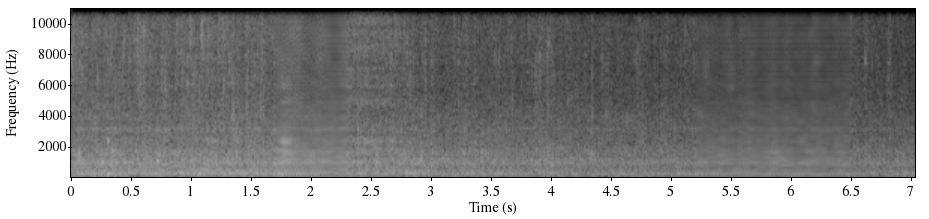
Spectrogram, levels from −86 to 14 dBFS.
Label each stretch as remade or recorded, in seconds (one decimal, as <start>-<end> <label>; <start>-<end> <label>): 0.0-1.7 recorded; 1.7-2.3 remade; 2.3-5.2 recorded; 5.2-6.5 remade; 6.5-7.0 recorded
